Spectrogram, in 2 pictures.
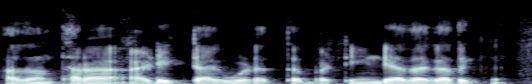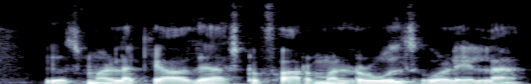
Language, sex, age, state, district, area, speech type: Kannada, male, 30-45, Karnataka, Gulbarga, rural, spontaneous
